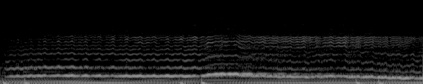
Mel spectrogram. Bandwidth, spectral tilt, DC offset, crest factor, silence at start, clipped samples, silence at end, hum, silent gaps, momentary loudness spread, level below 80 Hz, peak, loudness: 14 kHz; -7 dB/octave; under 0.1%; 12 dB; 0 s; under 0.1%; 0 s; none; none; 5 LU; -42 dBFS; -22 dBFS; -35 LUFS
